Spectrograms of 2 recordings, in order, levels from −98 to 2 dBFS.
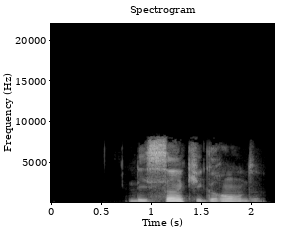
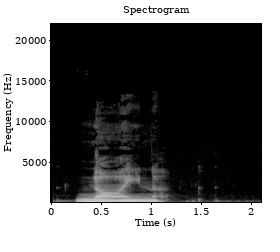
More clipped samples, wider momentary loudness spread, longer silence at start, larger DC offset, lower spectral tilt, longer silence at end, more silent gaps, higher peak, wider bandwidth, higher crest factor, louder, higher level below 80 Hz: neither; first, 12 LU vs 7 LU; first, 0.8 s vs 0.25 s; neither; second, -4.5 dB/octave vs -9 dB/octave; second, 0.15 s vs 0.95 s; neither; about the same, -10 dBFS vs -10 dBFS; first, 8.4 kHz vs 6 kHz; first, 20 dB vs 14 dB; about the same, -26 LUFS vs -24 LUFS; about the same, -64 dBFS vs -66 dBFS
